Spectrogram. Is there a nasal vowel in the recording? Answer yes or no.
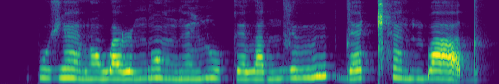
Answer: yes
